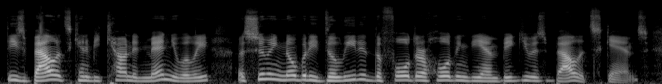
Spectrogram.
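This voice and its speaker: A man's voice: high-pitched, moderate pace, fairly bright tone, smooth, dry recording, clean studio sound. An American man giving casual, opinionated news commentary in colloquial language, sometimes reading aloud.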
